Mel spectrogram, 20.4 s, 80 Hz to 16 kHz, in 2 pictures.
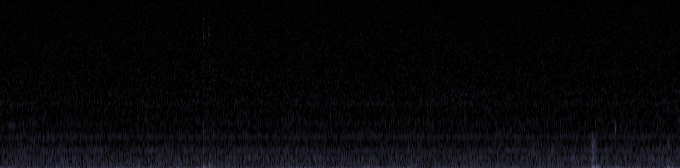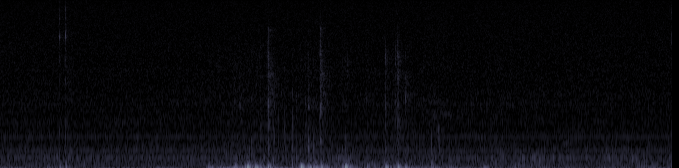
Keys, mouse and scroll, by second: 14.1 ctrl+s, 15.1 ctrl+s, 16.0 ctrl+q.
